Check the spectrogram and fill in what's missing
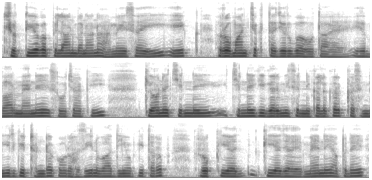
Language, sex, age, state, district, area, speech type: Urdu, male, 60+, Delhi, South Delhi, urban, spontaneous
